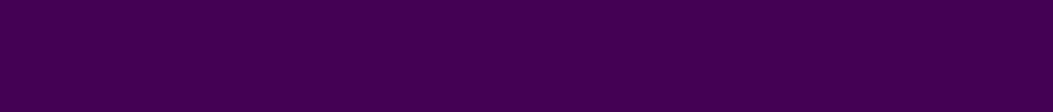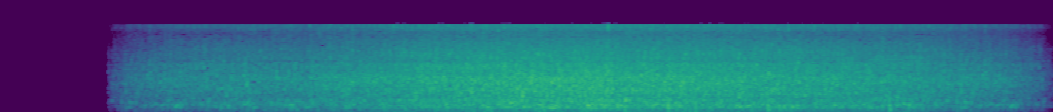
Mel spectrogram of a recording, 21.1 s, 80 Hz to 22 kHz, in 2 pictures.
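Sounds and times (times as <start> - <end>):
water splashing from water wall: 11.7 - 21.0.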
